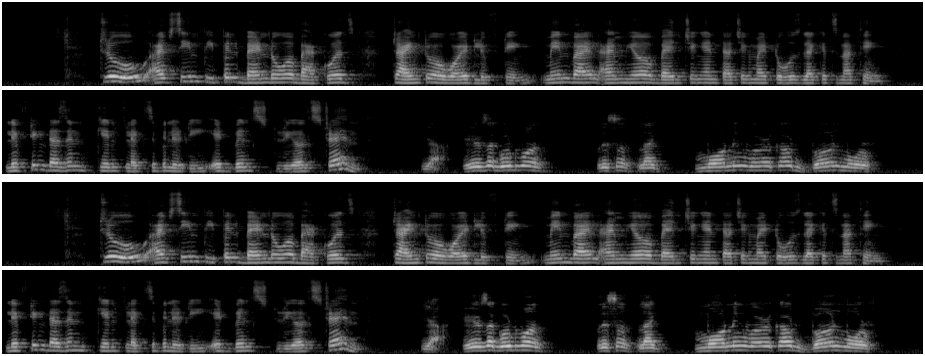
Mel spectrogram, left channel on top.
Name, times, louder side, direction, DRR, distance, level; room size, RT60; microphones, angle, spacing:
voice 1, 1.0-8.8 9.2-12.8, equal, 5° left, 1.1 m, -29 dB
voice 2, 13.4-14.6 15.2-15.8 16.1-17.9, right 4 dB, 70° right, 0.9 m, -26 dB
8.3 x 6.2 x 5.2 m
head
